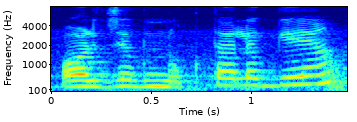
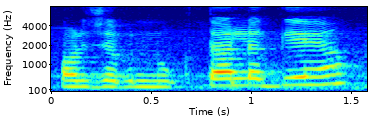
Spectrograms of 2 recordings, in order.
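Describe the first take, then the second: Both takes have the same delivery.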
